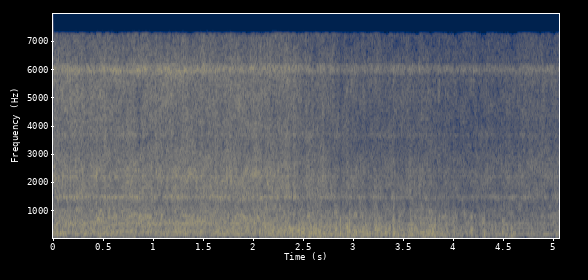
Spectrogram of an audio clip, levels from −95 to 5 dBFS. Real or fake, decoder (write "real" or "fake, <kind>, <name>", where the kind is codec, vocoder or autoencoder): fake, codec, HILCodec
